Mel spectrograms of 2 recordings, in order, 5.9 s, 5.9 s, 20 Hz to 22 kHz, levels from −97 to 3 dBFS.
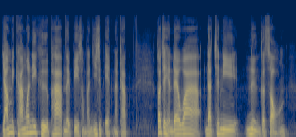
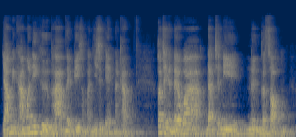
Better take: first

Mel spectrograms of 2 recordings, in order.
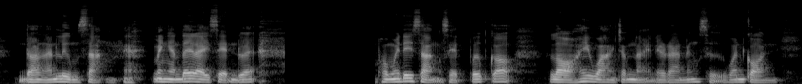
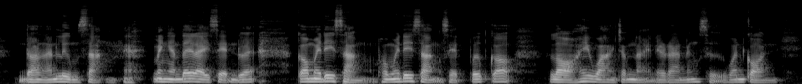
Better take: second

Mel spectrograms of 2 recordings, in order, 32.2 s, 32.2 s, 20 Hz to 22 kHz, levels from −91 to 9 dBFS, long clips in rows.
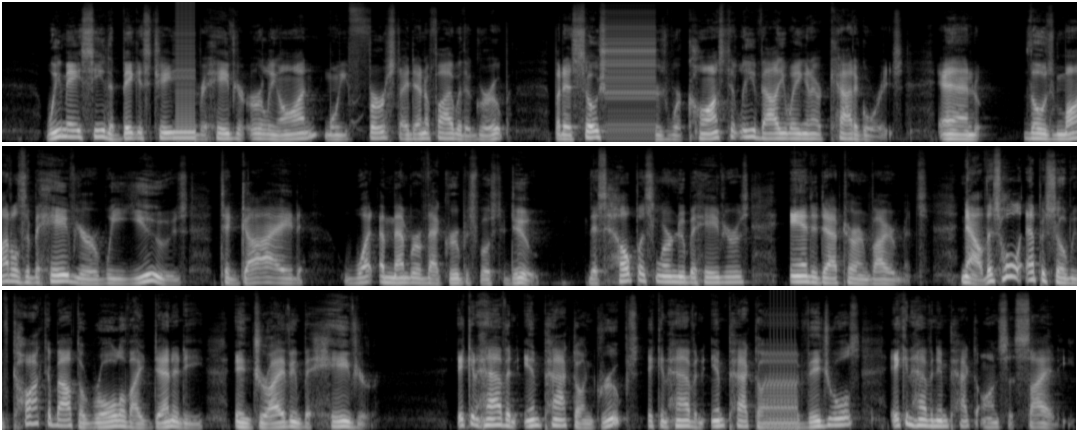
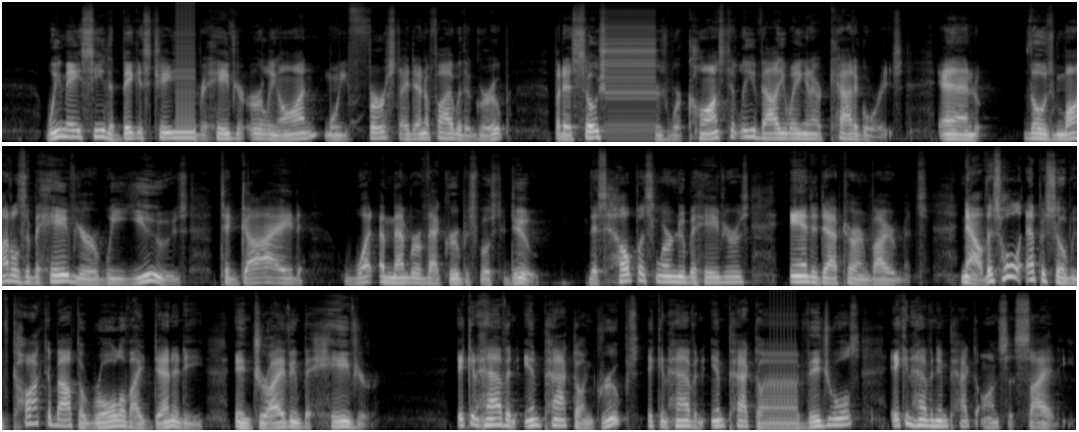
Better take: neither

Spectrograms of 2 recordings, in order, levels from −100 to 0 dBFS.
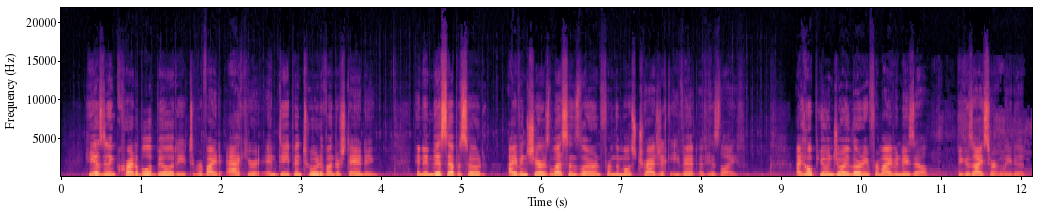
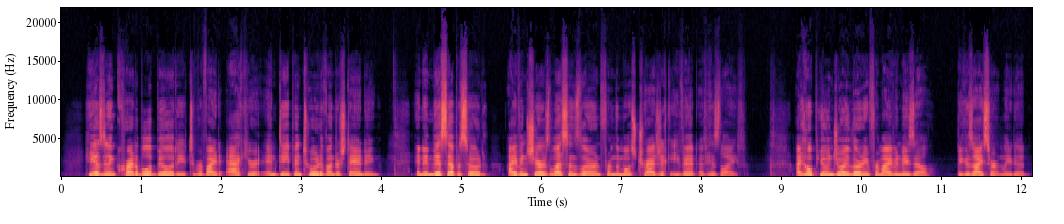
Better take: second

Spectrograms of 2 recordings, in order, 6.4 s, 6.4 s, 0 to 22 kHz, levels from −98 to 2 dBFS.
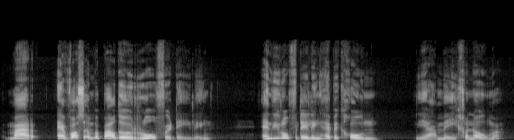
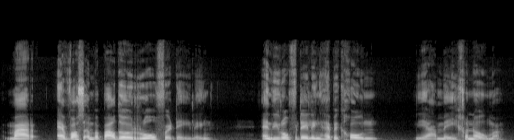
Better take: second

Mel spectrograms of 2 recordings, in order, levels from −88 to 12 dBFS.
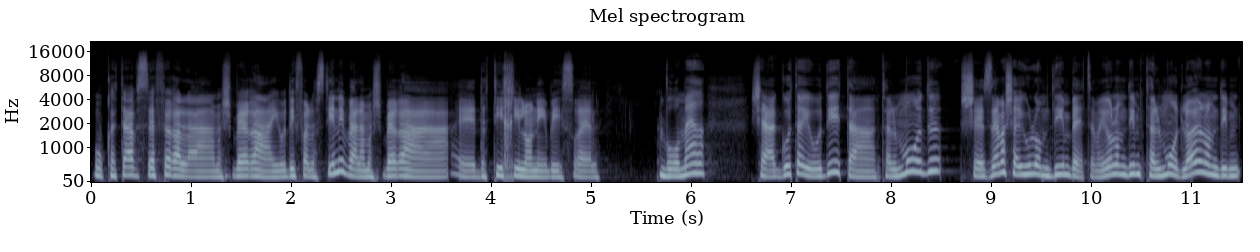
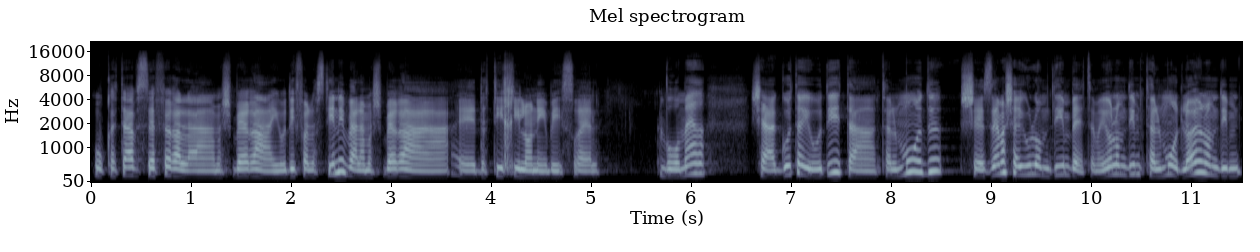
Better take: first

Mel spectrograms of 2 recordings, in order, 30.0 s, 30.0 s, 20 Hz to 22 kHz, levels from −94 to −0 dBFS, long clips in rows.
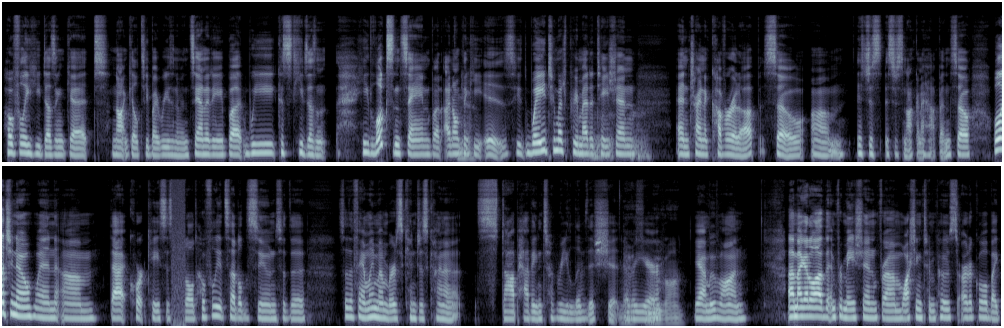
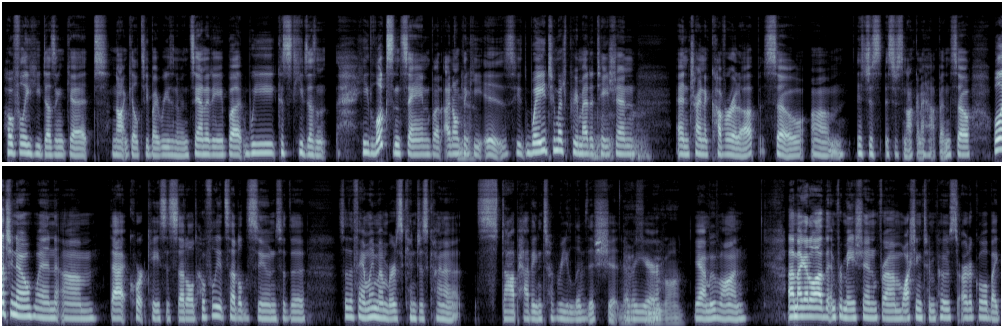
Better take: second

